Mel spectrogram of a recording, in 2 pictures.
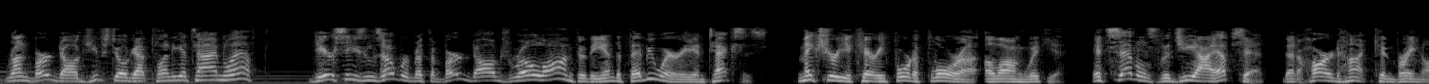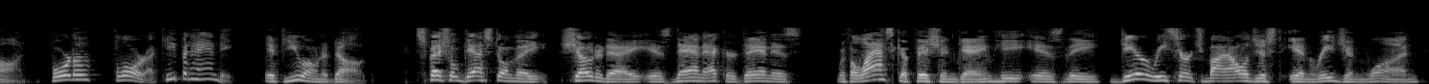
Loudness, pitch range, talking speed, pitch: -27 LUFS, 130-185 Hz, 170 wpm, 150 Hz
